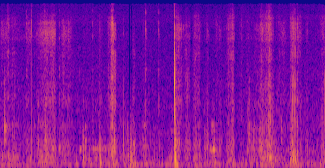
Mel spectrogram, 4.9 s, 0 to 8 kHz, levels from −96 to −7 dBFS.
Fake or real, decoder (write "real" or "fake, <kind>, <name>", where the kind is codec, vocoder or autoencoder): real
